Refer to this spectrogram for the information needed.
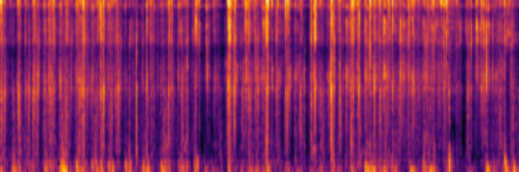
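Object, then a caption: Silicone ear model microphone rubbed by fingertips. Both index fingertips press and rub into the ear canals of a binaural microphone built as a pair of soft, solid silicone ear models on blocks, coated with oil or lotion. Dense, rapid wet squishing and crunching bursts follow one another throughout, with most of the energy deep and low.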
